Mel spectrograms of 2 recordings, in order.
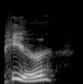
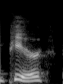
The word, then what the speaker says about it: Pierre: And she lived in Pierre, that's how you pronounce it, you kids that are practicing, Pierre, P-I-E-R-R-E, Pierre, South Dakota.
